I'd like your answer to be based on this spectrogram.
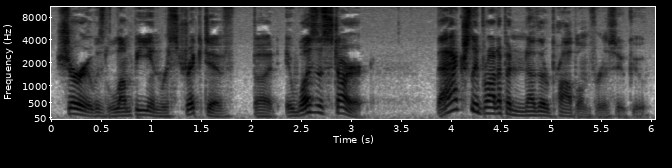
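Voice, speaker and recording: A man narrates fan fiction with a playful, wry touch. His voice is slightly rough and husky, and his delivery is animated, moving freely around a medium pitch. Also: brisk. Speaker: podfic reader.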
